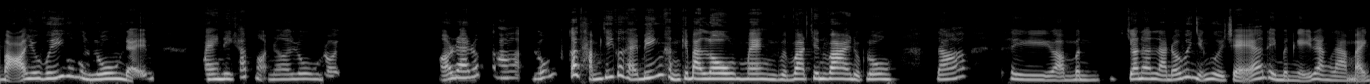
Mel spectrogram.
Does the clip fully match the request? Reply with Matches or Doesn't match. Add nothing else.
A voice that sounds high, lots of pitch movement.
Doesn't match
